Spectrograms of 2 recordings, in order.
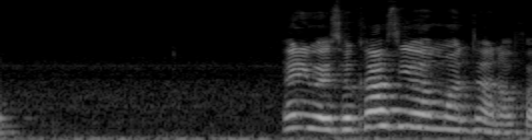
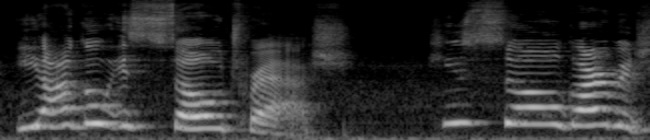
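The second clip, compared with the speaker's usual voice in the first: exasperated; 7 semitones higher, 6 dB louder, slower than usual. Real, not acted. Reader condemns the villain.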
